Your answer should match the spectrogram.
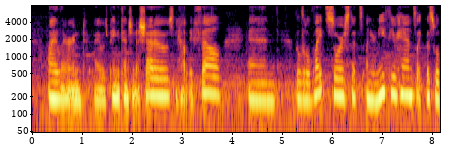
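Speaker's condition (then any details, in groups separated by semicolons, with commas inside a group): No condition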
